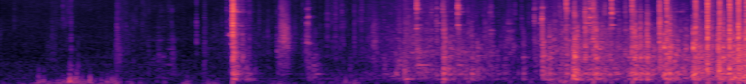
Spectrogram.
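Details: Briggs & Stratton lawnmower after full tune-up (blade, spark plug, air filter, cleaned carburetor, new needle and seat, carb gasket), previously would not start: fires unevenly at first, then catches and builds to a steady rising buzz; starting and running properly.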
